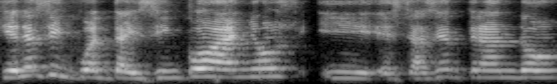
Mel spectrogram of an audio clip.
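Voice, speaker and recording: A woman's fairly high-pitched voice carries ordinary pitch variation. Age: 60s. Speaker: interview show host. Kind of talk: interview. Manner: animated.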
